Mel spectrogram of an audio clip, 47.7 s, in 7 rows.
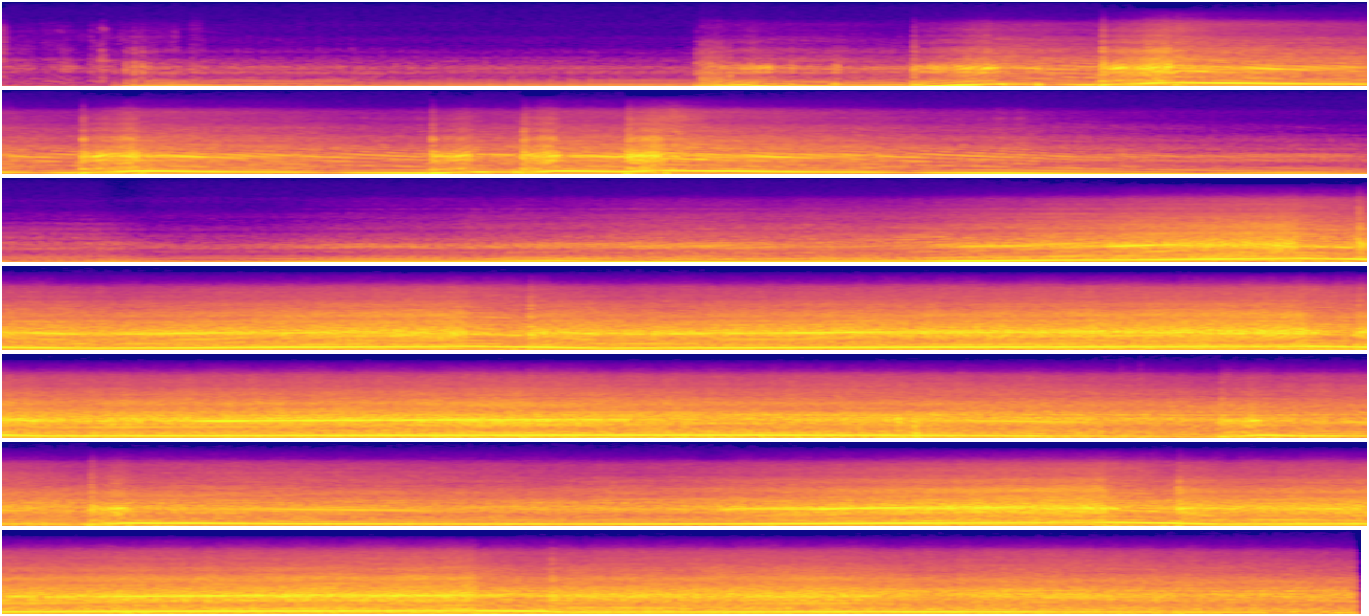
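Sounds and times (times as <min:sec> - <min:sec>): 
Honda S2000 car engine: 0:00.0 - 0:47.7.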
